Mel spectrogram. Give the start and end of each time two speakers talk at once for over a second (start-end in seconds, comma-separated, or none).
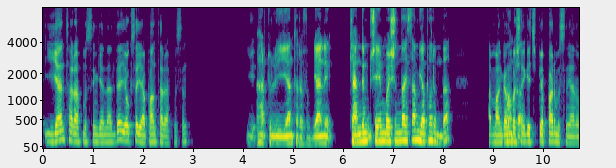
none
